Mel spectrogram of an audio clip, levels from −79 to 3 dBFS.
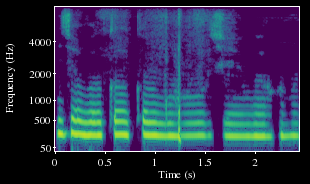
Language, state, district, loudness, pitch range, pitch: Surjapuri, Bihar, Kishanganj, -13 LUFS, 220-235 Hz, 225 Hz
